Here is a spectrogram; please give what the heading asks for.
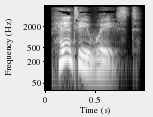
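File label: "pantywaist", British English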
